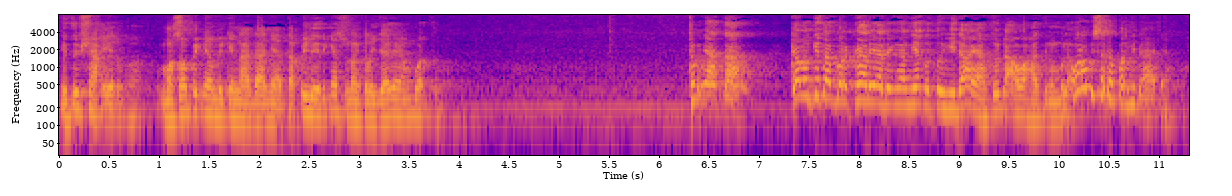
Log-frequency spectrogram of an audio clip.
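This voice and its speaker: A man's voice: big pitch swings, fairly quick, long pauses, a little hiss or hum. Storytelling male preacher, echoey room. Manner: storytelling, acts out dialogue with shifting pitch. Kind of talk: sermon. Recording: echoey, muffled lecture recording.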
